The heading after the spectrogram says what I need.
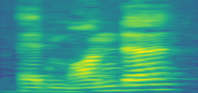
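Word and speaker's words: Edmonda: pronounced your name right I was calling you but your name is Ed Monda and I met you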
